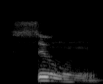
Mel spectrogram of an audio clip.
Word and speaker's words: soon: And this word is pronounced as soon. Muchos autores dicen que la doble O se pronuncia como U.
